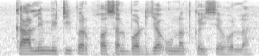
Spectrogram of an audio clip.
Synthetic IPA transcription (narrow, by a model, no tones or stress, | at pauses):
kalimːiʈipəɾpʰɔsəlbəɽ̤ʱijaʔunːət̪kəɪseɦola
